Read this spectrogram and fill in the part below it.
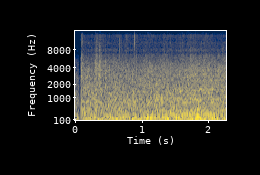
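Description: Heavy rain pours down in Phnom Penh, Cambodia, a dense, loud, unbroken roar of downpour filling the whole clip with no voices.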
